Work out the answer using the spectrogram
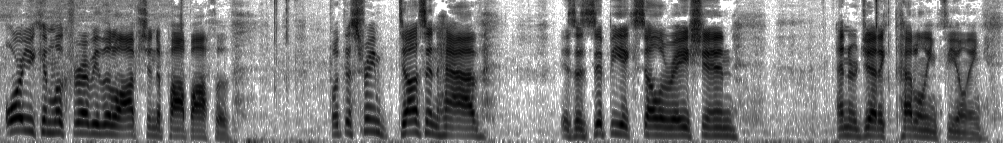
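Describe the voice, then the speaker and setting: A man's voice: fairly high pitch, animated, normal speed, pauses often, clean tone. Man giving a riding commentary outdoors. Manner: enthusiastic, talks while riding. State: a little winded. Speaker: mountain bike reviewer. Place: outdoors on a desert trail.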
